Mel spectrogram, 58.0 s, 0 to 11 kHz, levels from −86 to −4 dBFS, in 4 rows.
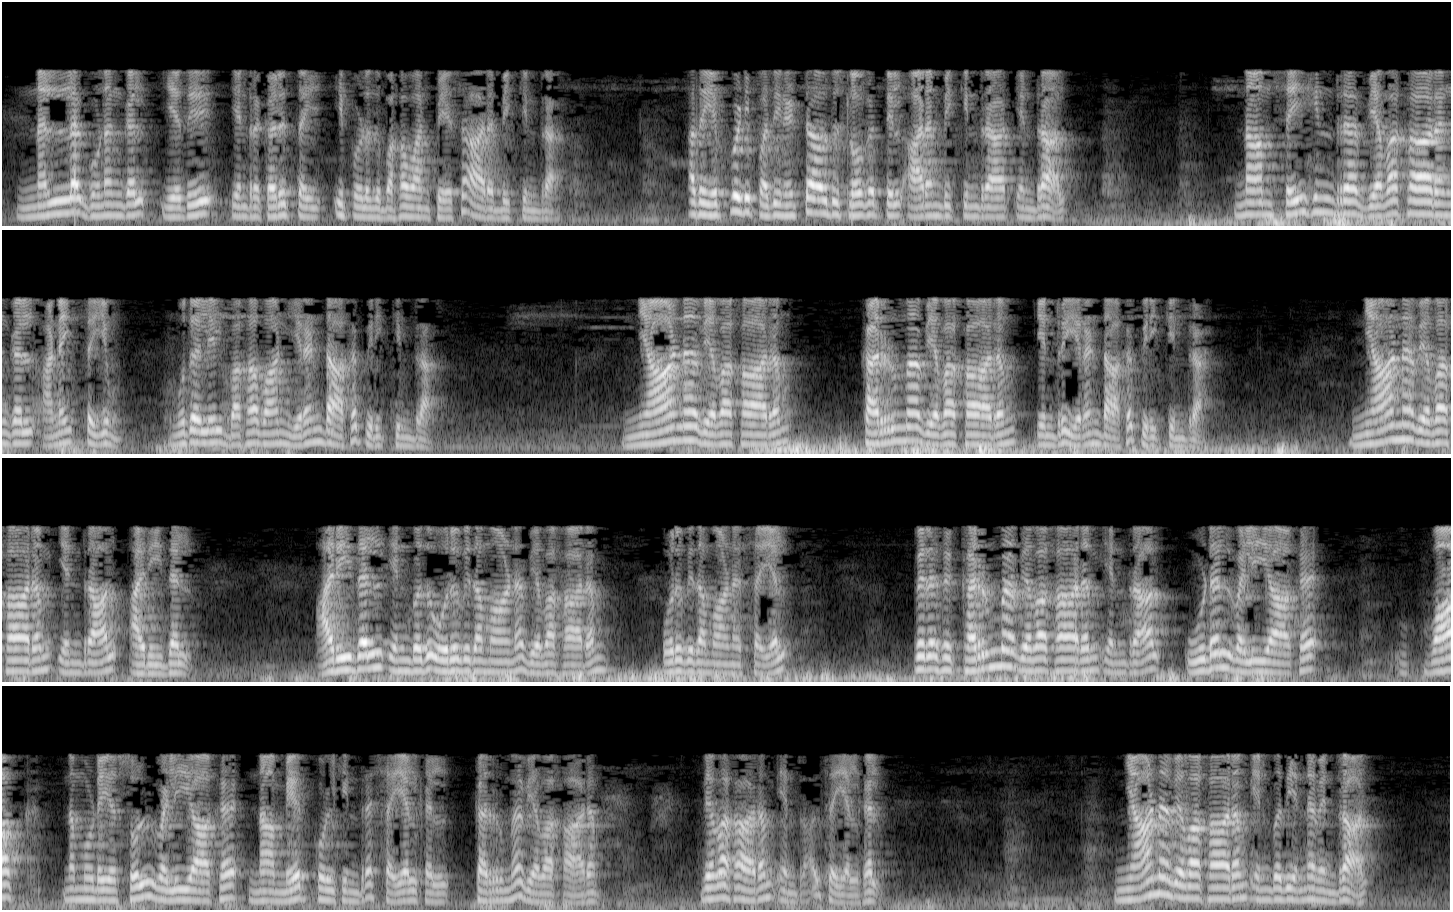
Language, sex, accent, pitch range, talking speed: Tamil, male, native, 115-170 Hz, 60 wpm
